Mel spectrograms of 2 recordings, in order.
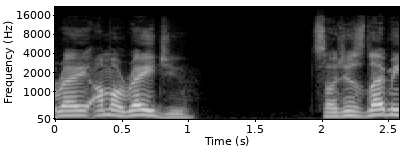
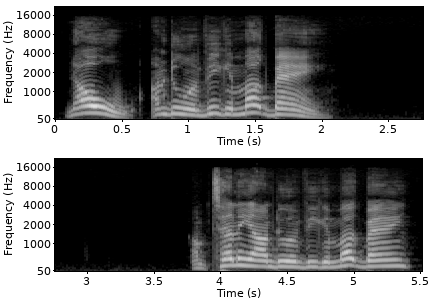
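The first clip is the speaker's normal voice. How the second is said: insistent hype; 6 semitones higher, 3 dB louder than usual. Real, not acted. Insisting loudly to chat.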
